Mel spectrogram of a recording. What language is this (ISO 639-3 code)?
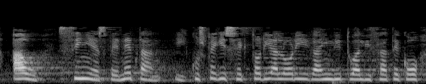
eus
